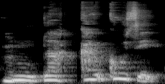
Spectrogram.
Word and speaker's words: Ndlakuse: So I have Madoda, Ndlakuse.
